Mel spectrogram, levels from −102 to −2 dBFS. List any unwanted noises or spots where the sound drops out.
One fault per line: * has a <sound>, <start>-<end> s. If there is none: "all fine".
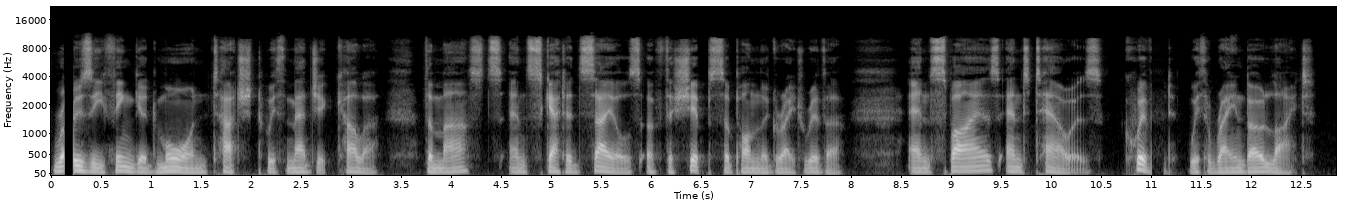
* has a dropout, 0.1-0.2 s
* has a dropout, 11.0-11.1 s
